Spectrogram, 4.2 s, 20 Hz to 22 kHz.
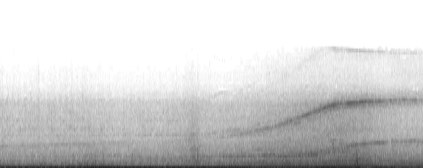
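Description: Turbocharged LSA V8 of a 1987 Chevrolet Caprice Landau, heard from inside the cabin while driving, running with a steady low hum. About two seconds in, a high turbo whine rises sharply as the 80mm turbo spools, then holds.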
